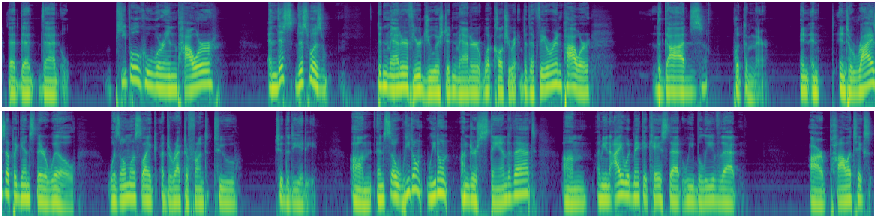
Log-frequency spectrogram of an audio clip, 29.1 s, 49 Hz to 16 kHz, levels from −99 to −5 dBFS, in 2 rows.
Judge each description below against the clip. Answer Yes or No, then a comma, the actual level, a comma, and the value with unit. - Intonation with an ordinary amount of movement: Yes, average, 4.0 semitones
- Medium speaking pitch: No, low, 120 Hz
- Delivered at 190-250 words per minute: No, average, 155 wpm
